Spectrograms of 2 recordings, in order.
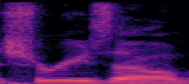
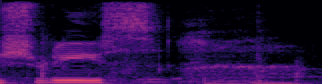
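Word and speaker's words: chouriço: is like you know you white people pronounce it shrio but it's actually sharice.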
